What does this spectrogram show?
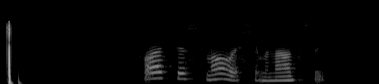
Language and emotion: Russian, sad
